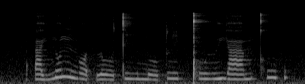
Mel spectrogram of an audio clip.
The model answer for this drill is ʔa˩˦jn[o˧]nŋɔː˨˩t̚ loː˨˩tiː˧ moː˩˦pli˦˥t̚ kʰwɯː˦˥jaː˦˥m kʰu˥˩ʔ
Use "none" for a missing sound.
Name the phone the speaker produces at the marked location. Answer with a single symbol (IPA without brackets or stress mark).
o˥˩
